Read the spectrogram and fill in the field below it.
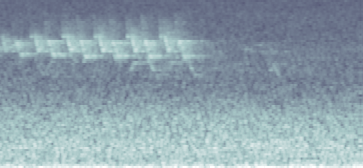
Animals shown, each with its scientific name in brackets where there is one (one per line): Ovenbird (Seiurus aurocapilla)
Veery (Catharus fuscescens)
